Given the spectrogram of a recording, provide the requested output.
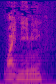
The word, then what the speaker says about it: Wainimi: And just for the record, is it pronounced Wainimi? – Yes, it is a Wainimi.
